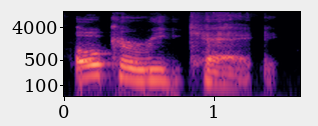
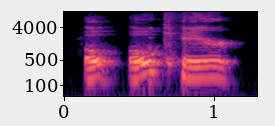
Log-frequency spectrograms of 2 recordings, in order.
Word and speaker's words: Okereke: Bobby it's not Okereke. By the way, Okereke, right? – I don't care. Ryan Dizdier just subtweeted us, by the way, on the Bobby O pronunciation. It's Okereke. Okereke.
